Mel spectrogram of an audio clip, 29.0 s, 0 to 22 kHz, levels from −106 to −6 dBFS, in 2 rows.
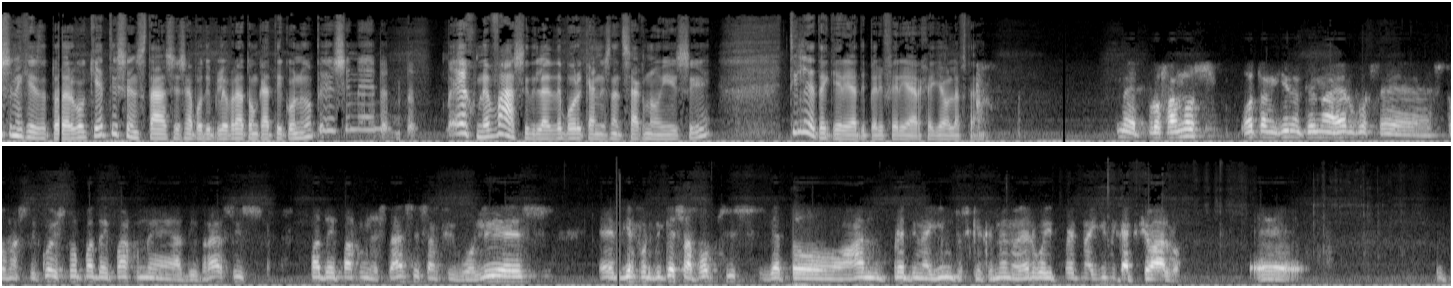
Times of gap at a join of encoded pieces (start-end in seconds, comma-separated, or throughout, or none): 0.57-0.61, 10.61-10.64, 20.64-20.68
